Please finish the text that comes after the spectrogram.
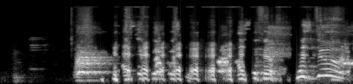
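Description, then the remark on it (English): A dog barks in a rapid, steady run of loud yaps lasting several seconds, after a brief faint sound at the start. “I love this dog so much.”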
